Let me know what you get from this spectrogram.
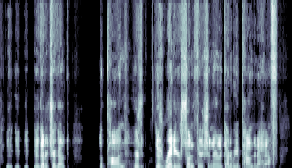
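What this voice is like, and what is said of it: Imitates another person's voice. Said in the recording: “Why are you talking like Dr. Steve Brule? ... I always did an impersonation of Jerry Krause”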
